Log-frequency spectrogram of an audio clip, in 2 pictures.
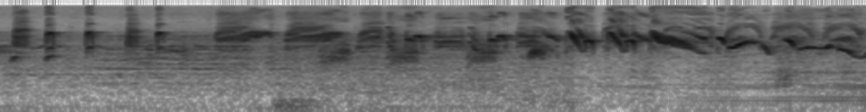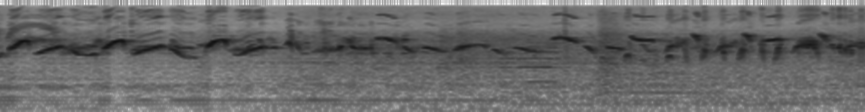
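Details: A tam hoàng Chinese hwamei, a caged songbird, sings in late afternoon, not yet in full song: a loud, fast run of ringing, slurred whistles rising and falling, with harsher squawky notes; faint background chatter early on.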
